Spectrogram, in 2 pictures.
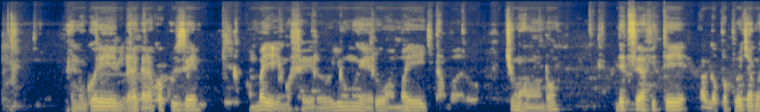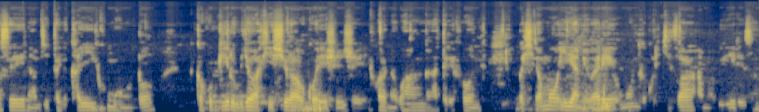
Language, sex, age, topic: Kinyarwanda, male, 18-24, finance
